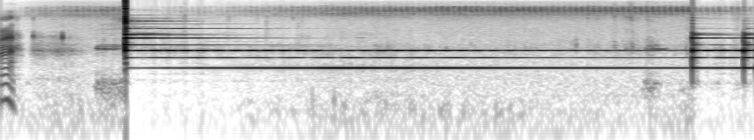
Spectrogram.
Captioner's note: a bell sounds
